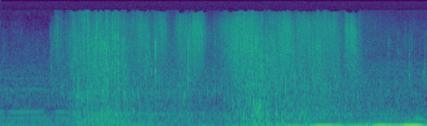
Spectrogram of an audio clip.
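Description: An oar splashes and dips in water.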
